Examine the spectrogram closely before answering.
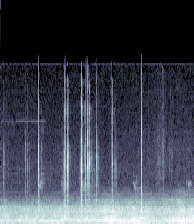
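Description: A pipe wrench clicks and scrapes against a metal pipe.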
